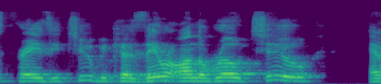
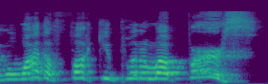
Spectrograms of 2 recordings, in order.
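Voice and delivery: high, quick, exasperated complaint; annoyed host; 11 semitones higher than usual. Retold or imitated. Rudy Rush complains to Bob about the running order, high and exasperated. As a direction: grumble at Bob, pitched well up.

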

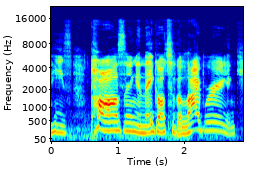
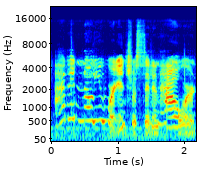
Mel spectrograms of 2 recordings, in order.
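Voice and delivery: pitched way up, sweet mother; high mom voice. Acted. Becca to teen son, a high sweet mother's voice. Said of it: "she's, um, like".

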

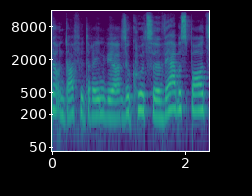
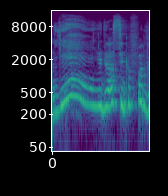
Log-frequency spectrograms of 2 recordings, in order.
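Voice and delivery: mock joyful; 6 semitones higher than usual. Shown as a demonstration. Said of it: "sobald wir die gefunden haben".

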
